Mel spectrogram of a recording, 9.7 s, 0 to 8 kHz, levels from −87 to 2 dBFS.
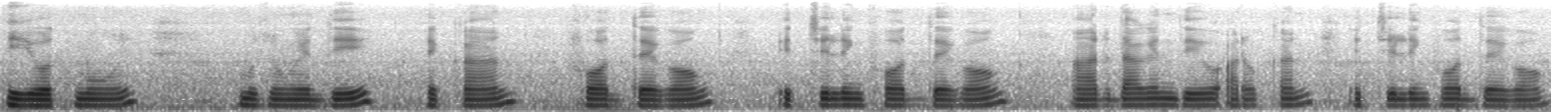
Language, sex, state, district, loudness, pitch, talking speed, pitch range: Chakma, male, Tripura, West Tripura, -19 LUFS, 120 Hz, 100 wpm, 115-125 Hz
